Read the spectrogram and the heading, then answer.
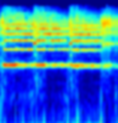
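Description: A loud, blaring air horn sound effect, a sustained harmonic-rich blast with rhythmic pulsing bursts repeating about every half second, with no talking.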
